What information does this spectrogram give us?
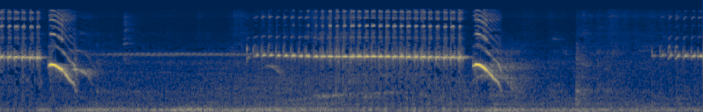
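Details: Energetic common iora song: a short trill cut off by a steep downward-swept note, then a faint level whistle and a long, evenly pulsed high trill, with a second falling sweep and a fresh trill at the end.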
